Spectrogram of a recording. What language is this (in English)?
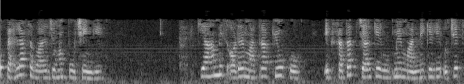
Hindi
